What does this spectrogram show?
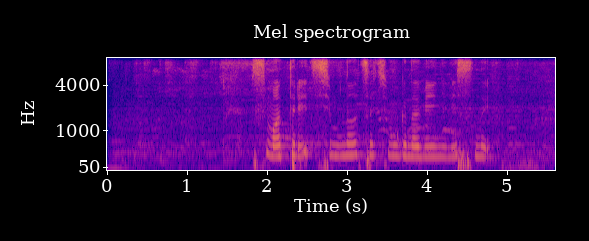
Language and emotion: Russian, sad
